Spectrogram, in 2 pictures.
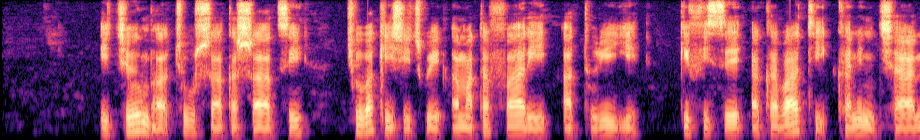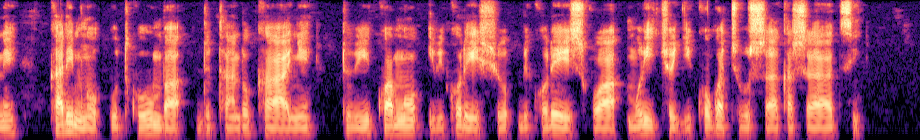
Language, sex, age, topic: Rundi, male, 25-35, education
